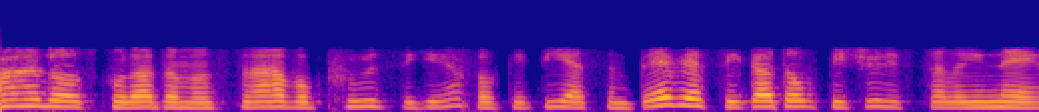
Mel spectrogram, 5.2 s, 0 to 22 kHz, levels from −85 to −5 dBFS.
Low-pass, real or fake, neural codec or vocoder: 3.6 kHz; fake; codec, 16 kHz in and 24 kHz out, 0.4 kbps, LongCat-Audio-Codec, two codebook decoder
